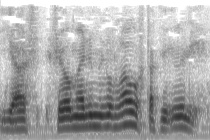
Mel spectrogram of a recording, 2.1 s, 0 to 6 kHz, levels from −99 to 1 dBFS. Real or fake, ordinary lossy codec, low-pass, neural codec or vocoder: real; MP3, 24 kbps; 5.4 kHz; none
